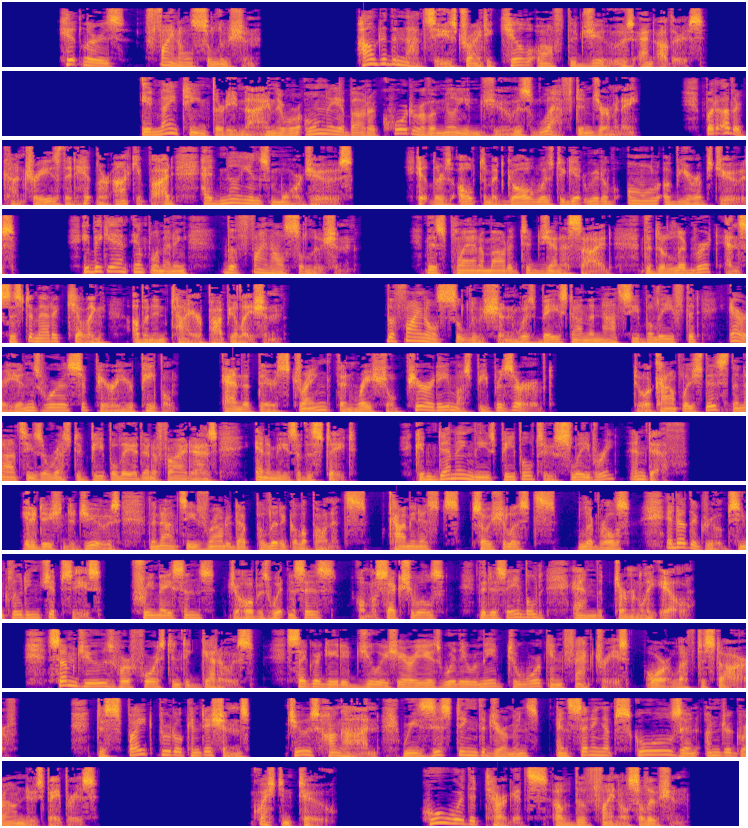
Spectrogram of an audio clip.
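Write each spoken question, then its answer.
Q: Who were the targets of the final solution?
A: Jews, and also political opponents, communists, socialists, liberals, Gypsies, Freemasons, Jehovah's Witnesses, homosexuals, the disabled and the terminally ill.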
